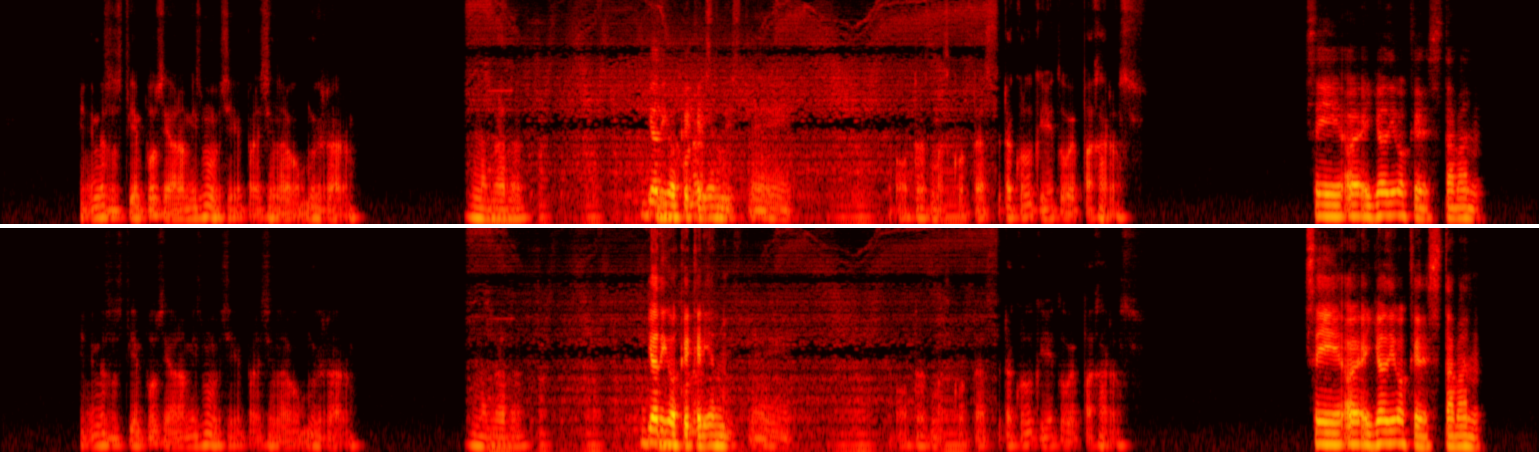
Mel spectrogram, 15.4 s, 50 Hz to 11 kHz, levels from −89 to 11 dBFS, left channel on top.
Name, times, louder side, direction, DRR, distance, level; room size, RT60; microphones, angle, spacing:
voice 1, 0.8-3.6 4.7-5.3 6.5-8.0 8.9-11.4, left 5 dB, 85° left, 0.5 m, -40 dB
sound 1, 4.6-10.0, left 3 dB, 60° left, 1.0 m, -47 dB
voice 2, 6.4-7.3 13.1-14.8, right 3 dB, 50° right, 0.6 m, -27 dB
4.7 x 2.1 x 2.9 m
head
